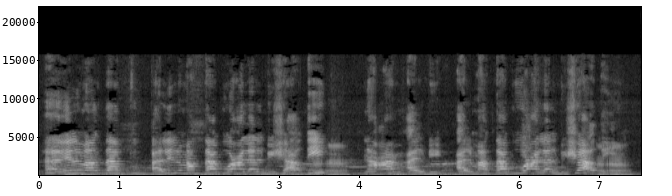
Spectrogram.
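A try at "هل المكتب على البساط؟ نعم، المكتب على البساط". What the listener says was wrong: Iya, betul.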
